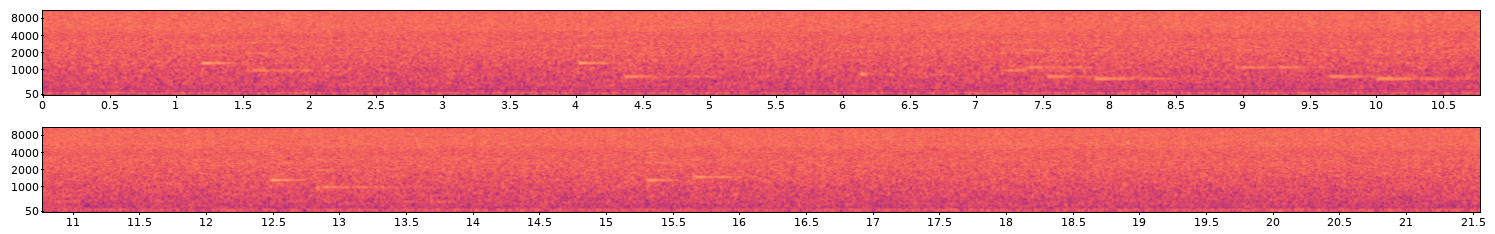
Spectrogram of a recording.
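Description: River water rushes steadily over rocks and rapids.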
